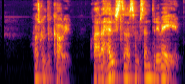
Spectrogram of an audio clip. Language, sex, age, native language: Icelandic, male, 40-49, Icelandic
